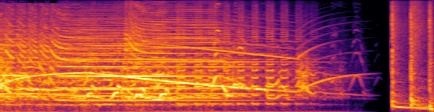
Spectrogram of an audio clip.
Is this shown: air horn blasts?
yes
